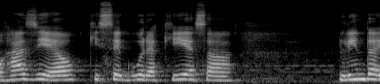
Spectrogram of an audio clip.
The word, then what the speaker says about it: Raziel: O Raziel se pronuncia Raziel em latim.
